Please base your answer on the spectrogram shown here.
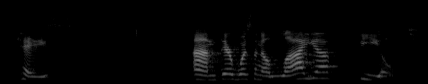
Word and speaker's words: Aaliyah: And in this particular case, um, there was an Aliyah Field, correct? Am I pronouncing her name correct? Aliyah. Aaliyah Fields.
